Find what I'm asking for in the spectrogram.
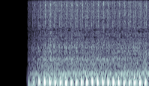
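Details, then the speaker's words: Yamaha Mio scooter brought in for harsh engine noise: starts and settles into a hard, choppy, coarse pulsing at about ten beats a second; rough running, cause not yet found. "saya kedatangan tamu motor menguji dengan suaranya yang kasar sekali seperti ini ya coba dengar"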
